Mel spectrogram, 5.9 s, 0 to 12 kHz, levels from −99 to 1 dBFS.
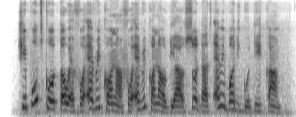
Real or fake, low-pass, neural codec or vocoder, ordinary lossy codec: real; none; none; none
